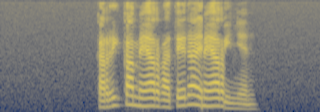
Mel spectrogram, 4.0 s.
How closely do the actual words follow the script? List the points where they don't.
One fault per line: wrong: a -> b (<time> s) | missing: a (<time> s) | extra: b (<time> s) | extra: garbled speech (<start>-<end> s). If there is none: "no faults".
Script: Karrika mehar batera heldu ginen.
wrong: heldu -> mehar (2.6 s)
